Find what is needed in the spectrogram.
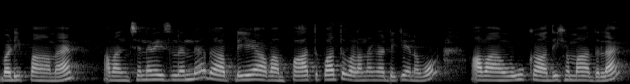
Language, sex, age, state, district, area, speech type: Tamil, female, 30-45, Tamil Nadu, Tiruppur, urban, spontaneous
